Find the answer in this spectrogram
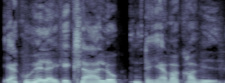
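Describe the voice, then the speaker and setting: A woman reading aloud and voicing a big, brisk, middle-aged farm wife who talks a lot and gives orders, in a dry recording. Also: fairly low pitch, fairly even intonation, dry recording. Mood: bossy. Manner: bossy and chatty.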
